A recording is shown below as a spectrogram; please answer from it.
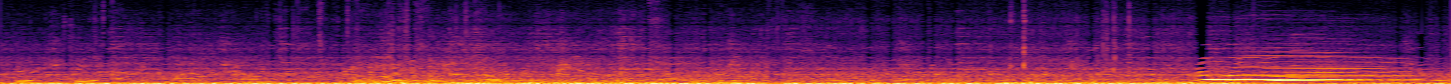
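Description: A Norfolk Southern freight train at Simpson Yard in Jacksonville, Florida, rumbles steadily while people talk nearby, then sounds one short, loud horn blast near the end.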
